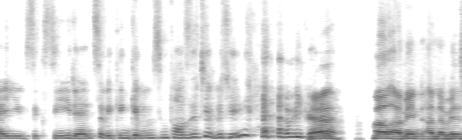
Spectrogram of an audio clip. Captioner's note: laughing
